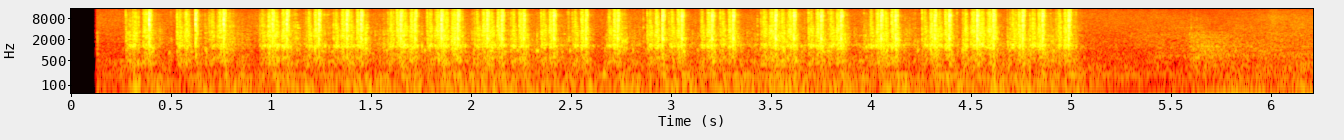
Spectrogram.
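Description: Typewriter keys struck in quick, uneven runs of sharp clacks, stopping abruptly about five seconds in.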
